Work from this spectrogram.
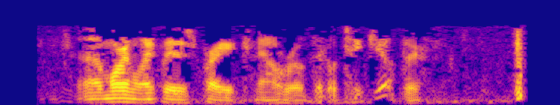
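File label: Incident Tac 3, Scanner audio recording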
